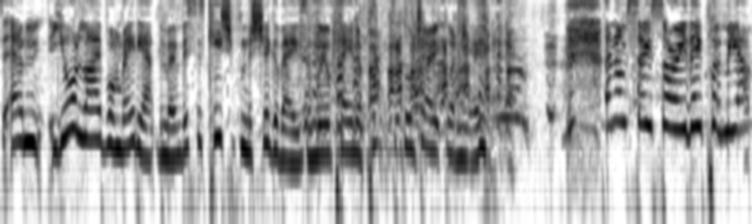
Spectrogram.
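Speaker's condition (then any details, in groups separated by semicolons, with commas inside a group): No condition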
